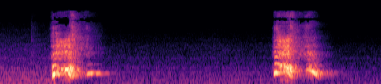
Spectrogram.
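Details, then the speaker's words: Person with autumn/fall allergies, describing an allergic reaction: two forceful, partly held-back sneezes about two seconds apart, each a sharp burst tailing off quickly, after build-ups; rapid stifled sneezing. "Hello. I'm having a allergic reaction. I don't know what to do. It won't come out."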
